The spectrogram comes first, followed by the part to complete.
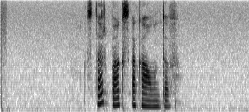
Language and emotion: Russian, neutral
